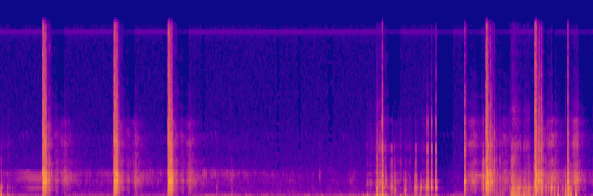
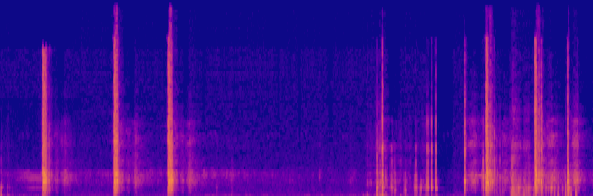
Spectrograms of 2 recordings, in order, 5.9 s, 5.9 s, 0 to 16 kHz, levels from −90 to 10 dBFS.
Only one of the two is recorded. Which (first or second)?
first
